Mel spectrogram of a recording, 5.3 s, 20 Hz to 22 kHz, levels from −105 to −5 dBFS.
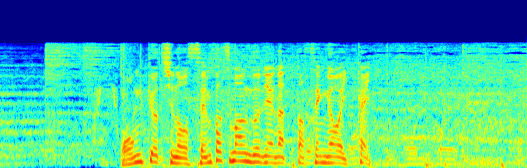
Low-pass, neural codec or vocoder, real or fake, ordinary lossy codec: none; codec, 16 kHz, 8 kbps, FreqCodec, larger model; fake; none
